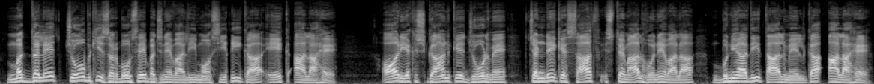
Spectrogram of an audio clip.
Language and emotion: Urdu, neutral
